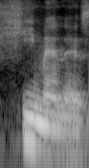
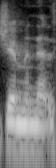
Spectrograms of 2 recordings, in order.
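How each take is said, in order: First: The name begins with an H sound. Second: The name begins with an English J sound. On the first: The speaker calls it right. "J isn't J. It's H" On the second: The speaker calls it wrong. "He just pr- he pronounces it the way it's spelled"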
